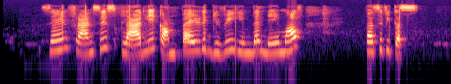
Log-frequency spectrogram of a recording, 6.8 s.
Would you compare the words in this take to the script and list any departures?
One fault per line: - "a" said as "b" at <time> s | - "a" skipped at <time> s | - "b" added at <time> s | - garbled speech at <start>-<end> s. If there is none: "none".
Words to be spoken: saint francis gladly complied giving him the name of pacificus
none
